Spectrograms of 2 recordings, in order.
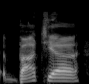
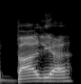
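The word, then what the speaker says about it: Batlle: I pronounce her name some people have said Batya I've heard Club commentators say Balia honorabalia we'll go with that I thought she was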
